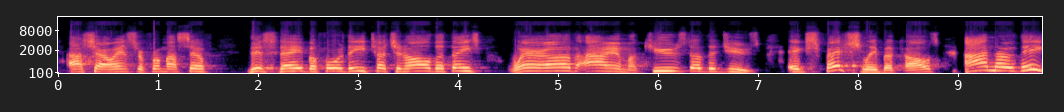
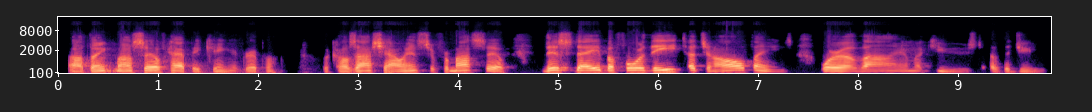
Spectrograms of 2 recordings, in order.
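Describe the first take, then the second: First: Eager, animated reading; Paul answering the king, eager and lively; lively preacher's Paul. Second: Mock a boring preacher, lifeless and low; dull droning preacher. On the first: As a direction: deliver it like Paul meant it. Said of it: "No, that ain't how Paul did it". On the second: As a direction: stiff preacher who just stands and drones. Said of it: "preachers that just stand like this and they talk like this". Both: Shown as a demonstration.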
